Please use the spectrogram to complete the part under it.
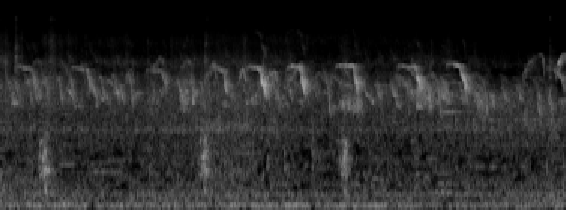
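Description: Pigeons in a loft give a steady stream of soft calls and chirps, with repeated brief vocal bursts rising over a constant low room hum throughout.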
